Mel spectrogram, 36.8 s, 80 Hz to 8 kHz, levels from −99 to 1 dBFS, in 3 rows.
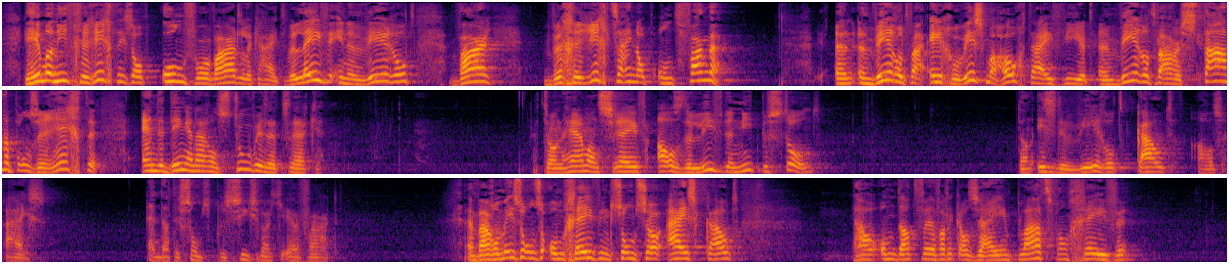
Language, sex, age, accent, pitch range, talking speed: Dutch, male, 50-69, Dutch, 160-210 Hz, 135 wpm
